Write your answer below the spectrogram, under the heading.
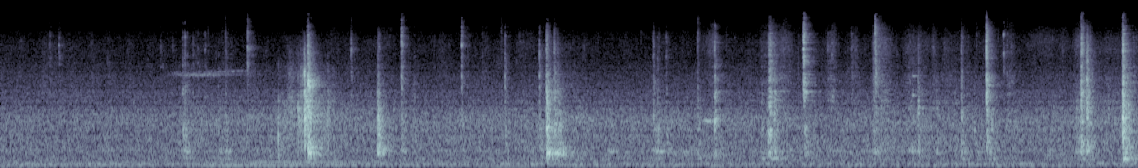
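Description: Hand tools and parts being handled around a car's engine bay, making a dozen or so sharp, irregular clicks and clacks that start about two seconds in.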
